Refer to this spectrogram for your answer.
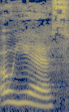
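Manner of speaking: unenthusiastic, not overjoyed. Answering whether the ball was nice: not overjoyed. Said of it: "You don't sound overjoyed".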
